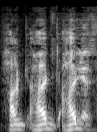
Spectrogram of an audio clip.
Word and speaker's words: Hudgens: Hudgens.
